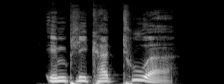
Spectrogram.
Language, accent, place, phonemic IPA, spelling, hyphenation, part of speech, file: German, Germany, Berlin, /ˌɪmplikaˈtuːɐ̯/, Implikatur, Imp‧li‧ka‧tur, noun, De-Implikatur.ogg
- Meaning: implicature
